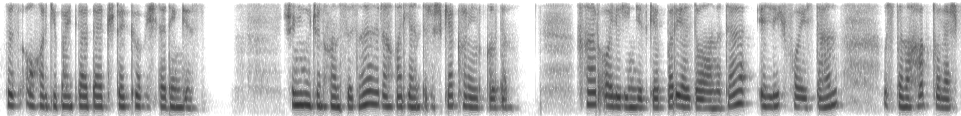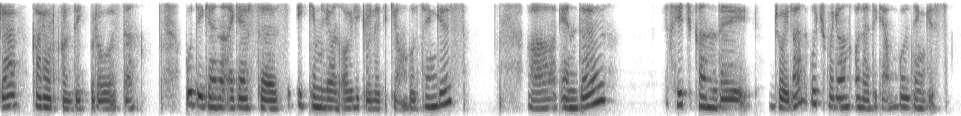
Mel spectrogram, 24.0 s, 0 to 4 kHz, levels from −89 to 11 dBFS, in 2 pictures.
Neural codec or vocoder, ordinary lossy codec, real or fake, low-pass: autoencoder, 48 kHz, 32 numbers a frame, DAC-VAE, trained on Japanese speech; none; fake; 3.6 kHz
